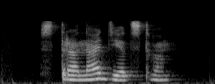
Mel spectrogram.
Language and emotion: Russian, neutral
